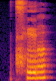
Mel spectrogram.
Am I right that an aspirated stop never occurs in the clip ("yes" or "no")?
no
